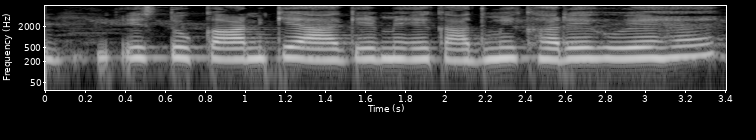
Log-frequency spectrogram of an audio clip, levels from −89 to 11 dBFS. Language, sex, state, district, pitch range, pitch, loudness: Hindi, female, Bihar, West Champaran, 240-260 Hz, 250 Hz, -15 LUFS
